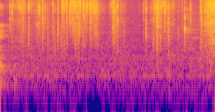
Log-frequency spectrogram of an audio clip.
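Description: Plastic packaging crinkling and rustling in irregular bursts, with small clicks, as makeup brushes are handled.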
